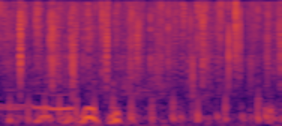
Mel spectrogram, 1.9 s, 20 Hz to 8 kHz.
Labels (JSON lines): {"label": "biophony, cascading saw", "recorder": "SoundTrap 600 or HydroMoth"}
